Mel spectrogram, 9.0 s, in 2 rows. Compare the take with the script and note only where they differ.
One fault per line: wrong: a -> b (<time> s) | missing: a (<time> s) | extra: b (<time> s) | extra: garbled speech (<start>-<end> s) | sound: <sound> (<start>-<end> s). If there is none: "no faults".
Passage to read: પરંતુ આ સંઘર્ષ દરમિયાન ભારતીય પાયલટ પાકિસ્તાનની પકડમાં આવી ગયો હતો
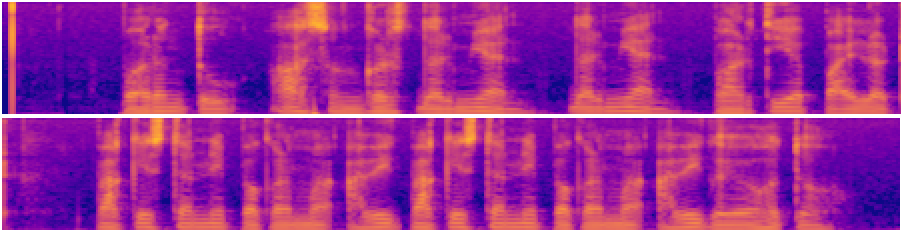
extra: દરમિયાન (2.8 s)
extra: પાકિસ્તાનની પકડમાં આવી (6.5 s)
